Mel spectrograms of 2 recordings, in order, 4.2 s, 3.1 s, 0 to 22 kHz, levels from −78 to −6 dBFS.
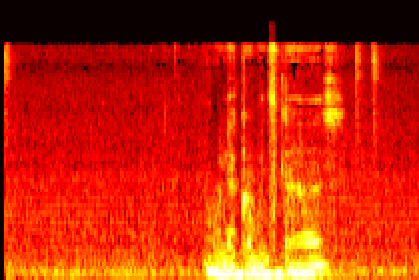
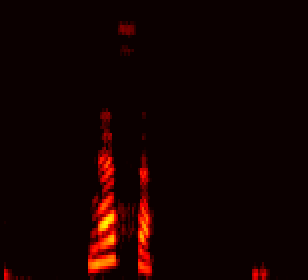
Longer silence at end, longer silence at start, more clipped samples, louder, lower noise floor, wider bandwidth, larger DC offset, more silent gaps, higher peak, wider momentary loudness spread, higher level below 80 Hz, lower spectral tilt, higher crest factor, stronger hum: second, 0.05 s vs 0.5 s; second, 0.05 s vs 0.85 s; neither; first, -11 LUFS vs -36 LUFS; second, -31 dBFS vs -83 dBFS; second, 11.5 kHz vs 16 kHz; neither; neither; first, 0 dBFS vs -22 dBFS; first, 22 LU vs 12 LU; first, -28 dBFS vs -78 dBFS; about the same, -5 dB/octave vs -6 dB/octave; second, 14 dB vs 20 dB; neither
